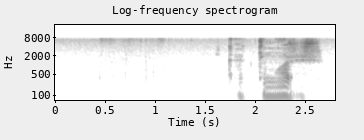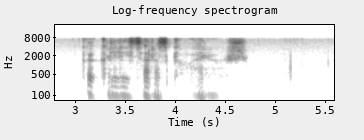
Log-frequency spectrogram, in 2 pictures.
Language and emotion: Russian, neutral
